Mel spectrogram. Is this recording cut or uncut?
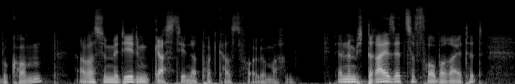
uncut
